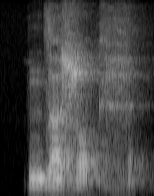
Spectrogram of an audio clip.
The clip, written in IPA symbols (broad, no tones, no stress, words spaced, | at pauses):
ndɐɮɔkɛ̤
